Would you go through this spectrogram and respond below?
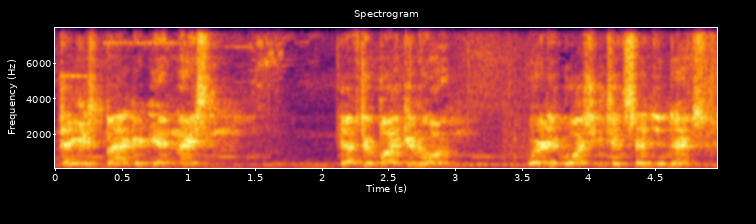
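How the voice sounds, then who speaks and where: A man acting a cold interrogator in a game cutscene, pressing his captive with controlled insistence. The mid-pitched voice echoes heavily over prominent music. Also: moderate pace, natural voice. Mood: cold, insistent.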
